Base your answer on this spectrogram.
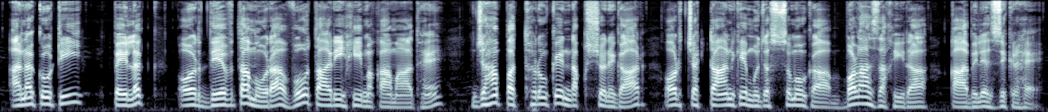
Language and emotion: Urdu, neutral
